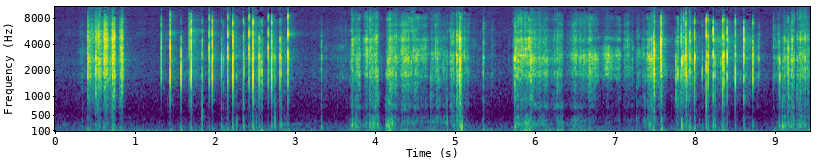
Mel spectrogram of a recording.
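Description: Long red fingernails repeatedly scratch and scrape the ridged metal screw cap of a full bottle of green contents, which is held in the other hand. Quick runs of bright, raspy scratching strokes come in bursts with short pauses between them, over a faint low rumble.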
